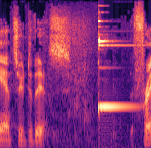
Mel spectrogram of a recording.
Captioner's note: ding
